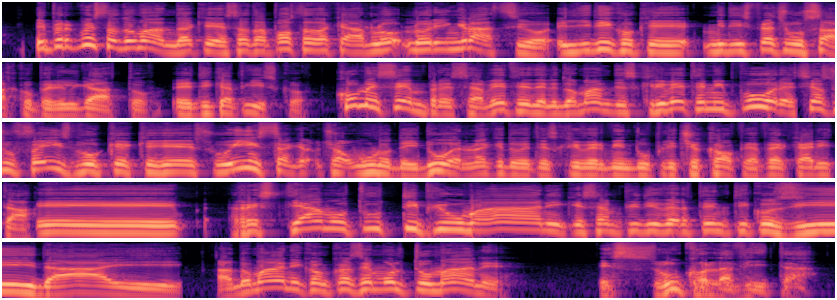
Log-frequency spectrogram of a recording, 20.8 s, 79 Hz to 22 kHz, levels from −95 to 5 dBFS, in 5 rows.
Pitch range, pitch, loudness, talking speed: 140-195 Hz, 165 Hz, -21 LUFS, 220 wpm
